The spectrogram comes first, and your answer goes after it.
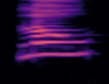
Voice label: "lou1", pinyin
